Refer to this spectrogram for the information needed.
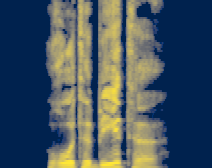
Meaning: beetroot, red beet
- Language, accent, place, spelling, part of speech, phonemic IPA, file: German, Germany, Berlin, Rote Bete, noun, /ˌʁoːtəˈbeːtə/, De-Rote Bete.ogg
